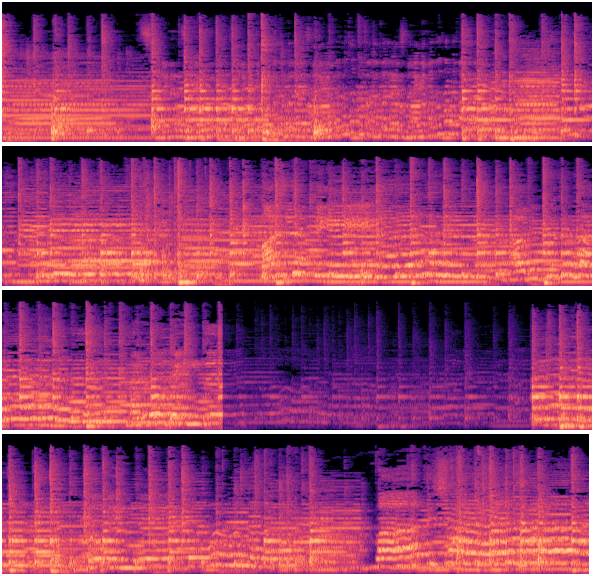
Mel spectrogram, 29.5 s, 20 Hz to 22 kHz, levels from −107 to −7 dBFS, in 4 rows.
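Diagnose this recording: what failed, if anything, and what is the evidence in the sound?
An audio dropout to a faint residue runs from 17.51 s to 21.37 s, roughly 3.9 s, where the signal cuts out abruptly and then snaps back. The gap is not silent: a faint leak of the sound remains, around 30 dB below normal level. The likely cause is an intermittent break in the analogue wiring ahead of a still-live input. On a waveform the envelope collapses to a thin band with vertical edges; a spectrogram shows a dim stripe with sharp boundaries, unlike a fade.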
